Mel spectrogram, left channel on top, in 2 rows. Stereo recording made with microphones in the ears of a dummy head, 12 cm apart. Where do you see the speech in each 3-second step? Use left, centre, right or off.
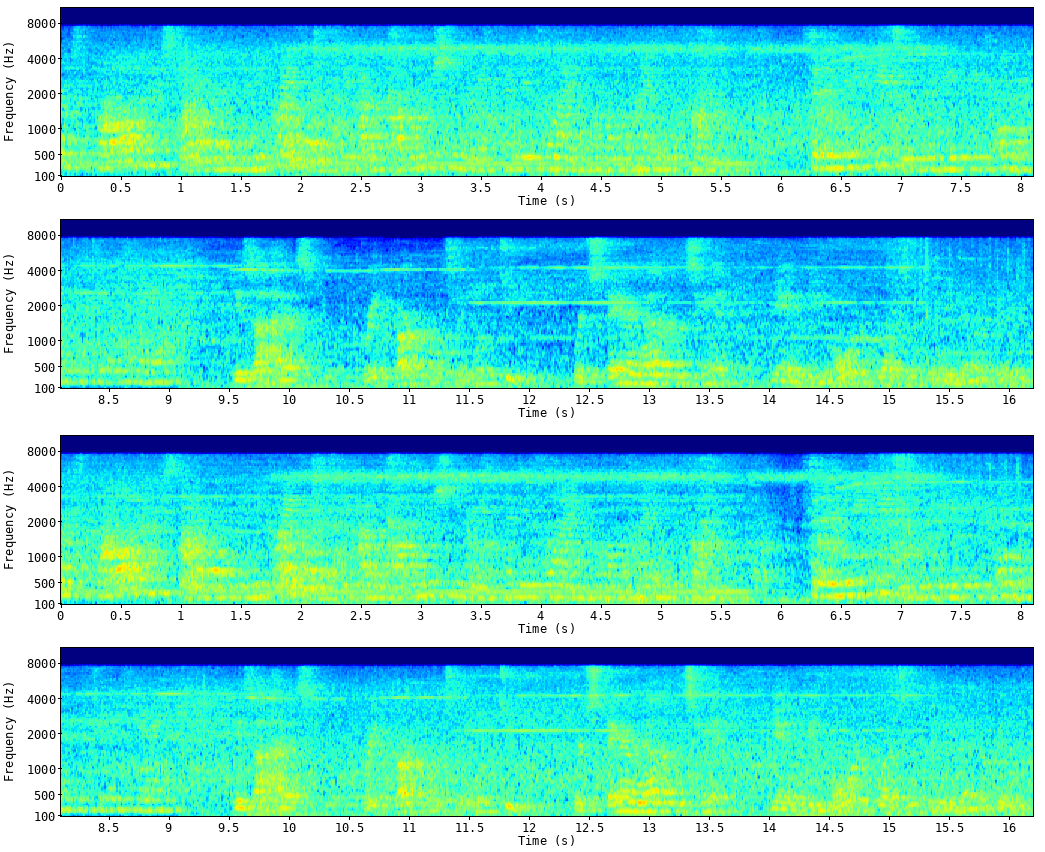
left, left, left, centre, right, right.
